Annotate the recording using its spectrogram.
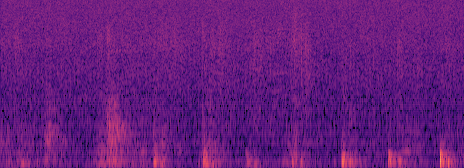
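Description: A woman's footsteps knock on a wooden floor.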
